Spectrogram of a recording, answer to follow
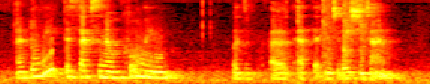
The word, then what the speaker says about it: succinylcholine: And so, if the, butcher the pronunciation, you pronounce it. Succinylcholine.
